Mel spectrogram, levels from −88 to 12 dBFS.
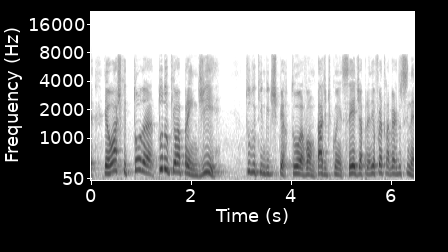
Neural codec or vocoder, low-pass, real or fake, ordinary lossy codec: none; none; real; none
